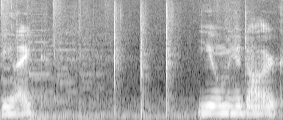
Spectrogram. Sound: pats hand

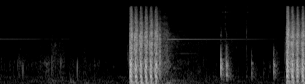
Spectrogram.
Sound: rapid fire; rapid fire

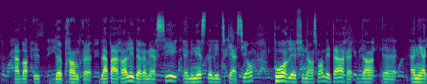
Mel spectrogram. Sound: some Applause

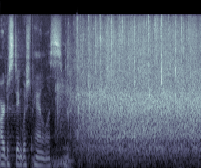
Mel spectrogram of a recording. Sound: applause

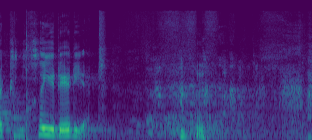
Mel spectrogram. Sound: laughter

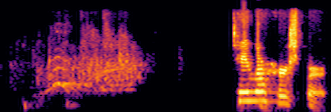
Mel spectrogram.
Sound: applauding

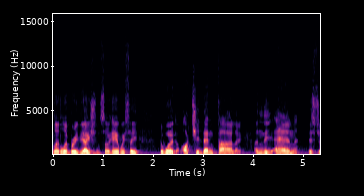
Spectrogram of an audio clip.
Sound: speaking in foreign language

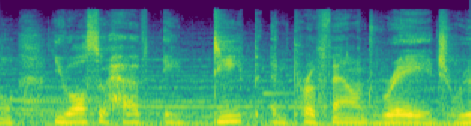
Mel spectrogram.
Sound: none

